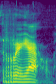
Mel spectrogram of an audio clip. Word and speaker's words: real: You owe me 130 real. Ah. He pronounces the R with a mock aristocratic accent.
